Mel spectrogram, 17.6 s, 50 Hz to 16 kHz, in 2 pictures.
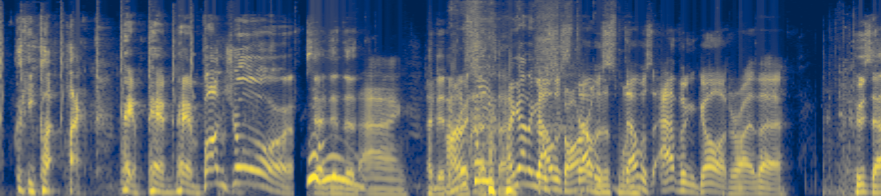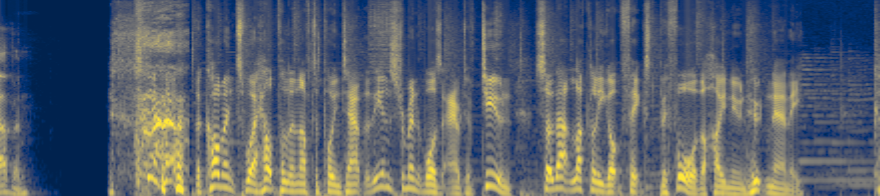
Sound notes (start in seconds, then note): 9.9 group laughs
